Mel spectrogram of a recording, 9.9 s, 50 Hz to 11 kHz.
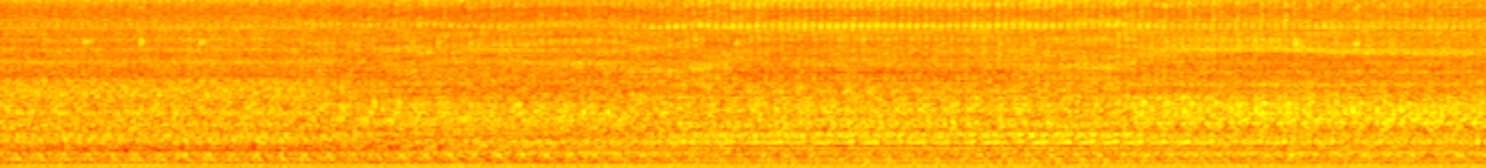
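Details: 2009 Lexus IS350 idling: quick, regular chirping tick about three times a second, coming and going after aggressive driving and loud at stops. Worn serpentine belt; replacing the belt cured it.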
